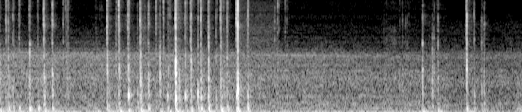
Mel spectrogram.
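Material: Plastic.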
